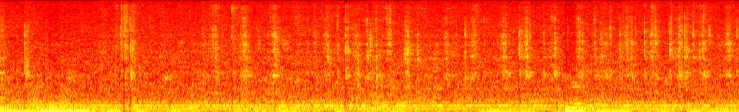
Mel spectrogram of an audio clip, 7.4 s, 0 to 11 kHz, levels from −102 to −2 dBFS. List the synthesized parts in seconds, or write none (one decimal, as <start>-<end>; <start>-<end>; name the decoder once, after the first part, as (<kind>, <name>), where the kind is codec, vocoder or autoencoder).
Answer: none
